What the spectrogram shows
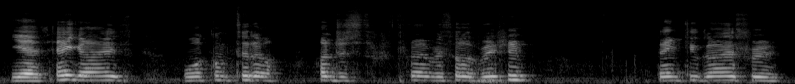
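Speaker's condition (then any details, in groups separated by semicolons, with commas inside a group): Cerebral palsy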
